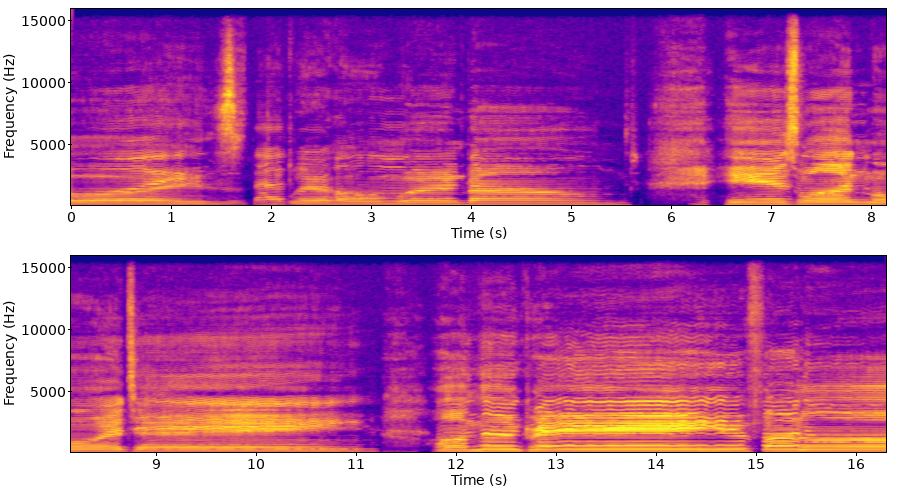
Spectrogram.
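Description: Two voices singing a slow a cappella folk song together in harmony, in long drawn-out notes with short breaths between phrases.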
